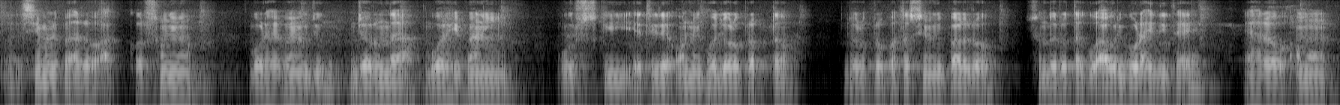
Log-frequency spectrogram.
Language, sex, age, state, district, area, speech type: Odia, male, 18-30, Odisha, Mayurbhanj, rural, spontaneous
